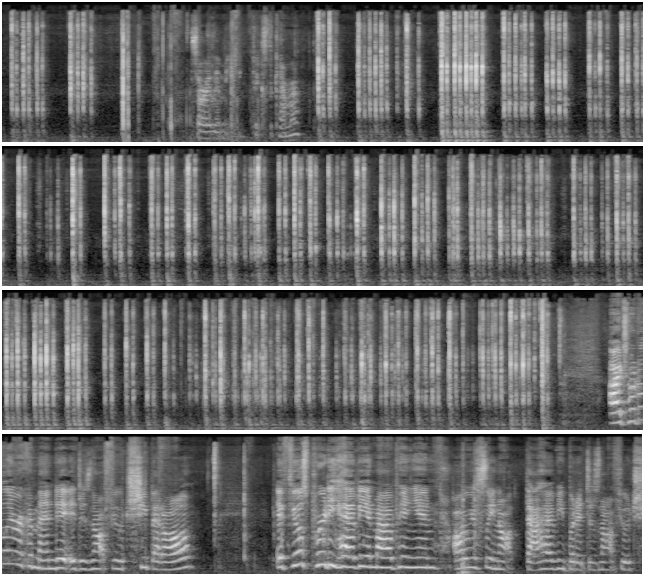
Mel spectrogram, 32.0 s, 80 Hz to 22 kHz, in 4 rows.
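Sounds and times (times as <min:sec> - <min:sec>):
mechanical keyboard typing: 0:00.0 - 0:01.6, 0:03.9 - 0:23.0.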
